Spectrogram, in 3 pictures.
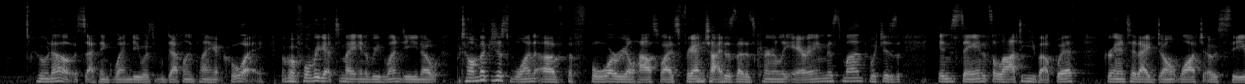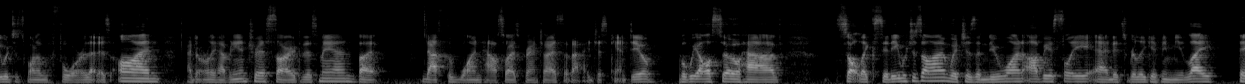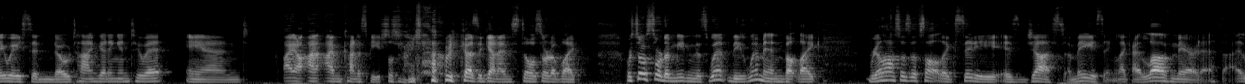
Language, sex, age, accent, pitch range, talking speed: English, male, 20-39, American, 115-135 Hz, 245 wpm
